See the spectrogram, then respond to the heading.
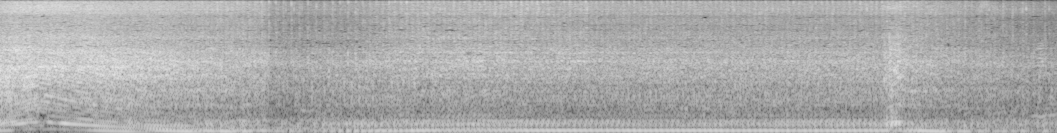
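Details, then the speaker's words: Second-hand motorcycle with an owner complaint of tapping noise, worse when hot: the engine drops to a fast, steady idle with dry ticking and scraping chatter. Opening the cylinder head showed worn, scratched valve caps causing it. "Yung tunog na narinig kanina na malagutok, malagitik, maagas-as. Ito ang problema. Ang cap niya ay may tama na."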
